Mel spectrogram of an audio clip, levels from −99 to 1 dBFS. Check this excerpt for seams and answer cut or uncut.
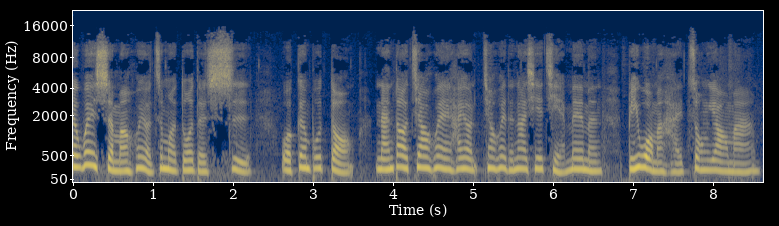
uncut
